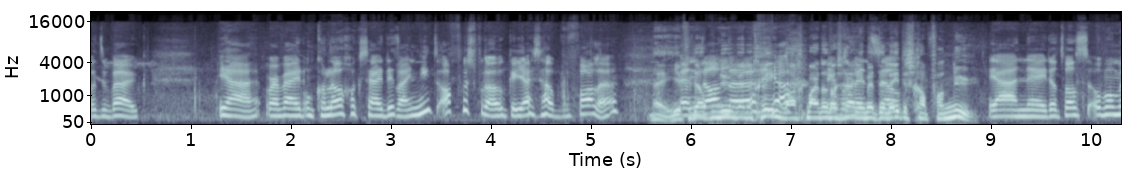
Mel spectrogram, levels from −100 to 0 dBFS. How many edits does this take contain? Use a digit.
3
